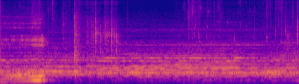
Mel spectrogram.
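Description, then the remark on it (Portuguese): Water pours steadily into a glass, the gurgling tone rising at first, then a continuous trickle with a brief clink partway through and no talking. “Deixa eu só colocar água um pouquinho aqui.”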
